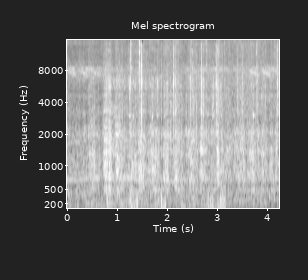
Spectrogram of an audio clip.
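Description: Golf buggy being driven over a grass fairway: a steady running noise with irregular clicks, rattles and a few low thumps as it rides over the bumps.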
